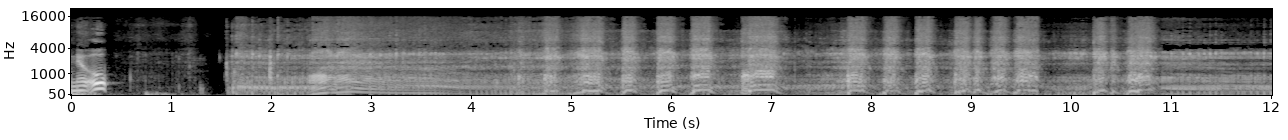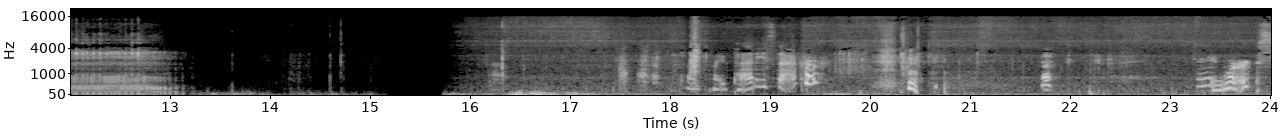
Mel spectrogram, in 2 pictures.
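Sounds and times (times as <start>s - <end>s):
chainsaw cutting log: 1.5s - 13.3s.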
